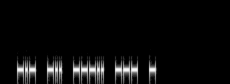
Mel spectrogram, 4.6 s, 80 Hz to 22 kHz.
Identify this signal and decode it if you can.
Morse code, heard as a keyed tone, about 30 wpm, spaced as for 22 wpm, 700 Hz. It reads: KD8OT
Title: USA Call Signs - 5 Characters - 2x Character Spacing - 30wpm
